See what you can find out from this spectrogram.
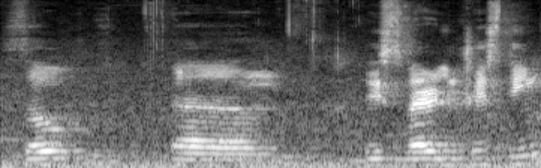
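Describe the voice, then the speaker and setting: A man's fairly high, monotone, flat voice with a non-native accent at a fairly slow pace, with music in the background and audible room echo. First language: not English. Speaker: university student. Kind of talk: group discussion. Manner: halting.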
